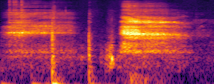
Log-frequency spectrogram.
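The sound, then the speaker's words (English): A quiet, slow deep breath is drawn, with a few soft puffs of air followed by a longer, breathy stretch. No other sounds and no speech. “signaled to take a deep breath, which I'm going to do right now.”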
